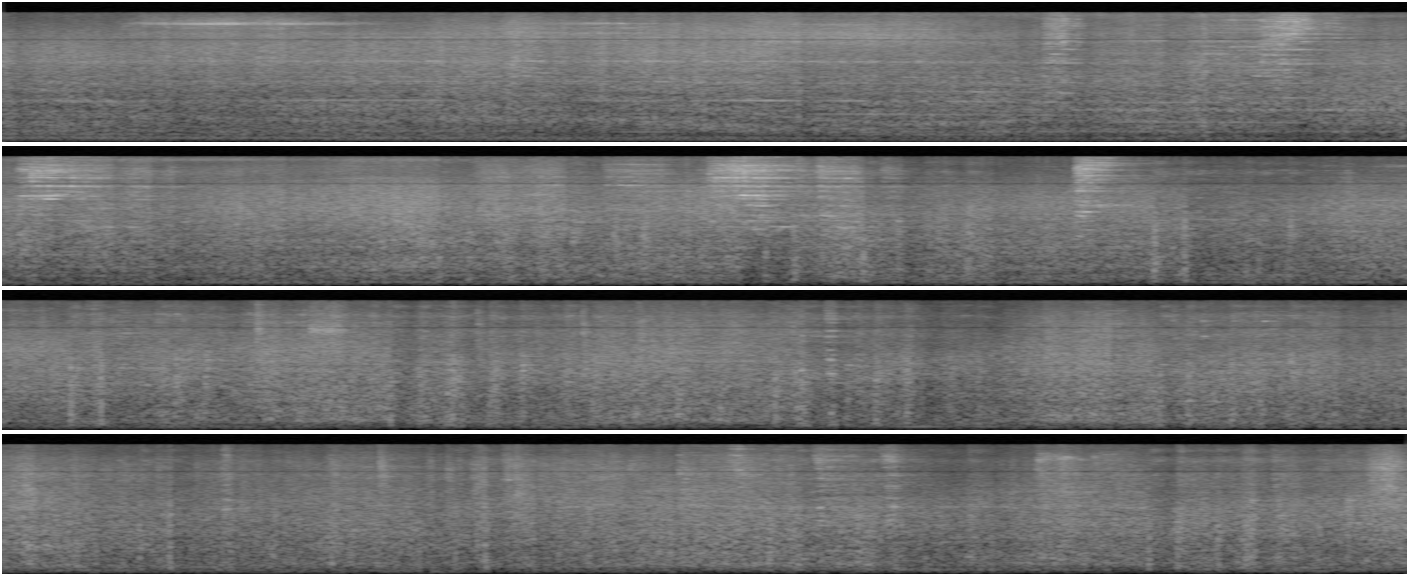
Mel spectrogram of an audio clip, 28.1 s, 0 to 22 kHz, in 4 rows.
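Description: A freight train passing close by: a GE ES44DC and an EMD SD75I diesel-electric locomotive go by in the first seconds, then double-stack intermodal container cars roll past. The wheels rumble steadily, with rapid clicking over the track and a thin wheel squeal now and then.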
